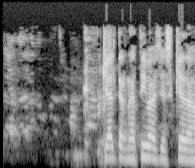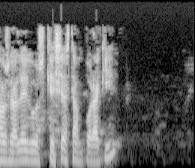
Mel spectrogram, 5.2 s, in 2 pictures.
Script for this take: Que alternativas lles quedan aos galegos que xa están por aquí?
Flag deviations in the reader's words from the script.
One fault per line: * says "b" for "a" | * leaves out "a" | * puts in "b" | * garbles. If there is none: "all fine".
all fine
